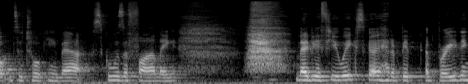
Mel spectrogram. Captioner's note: breathes out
